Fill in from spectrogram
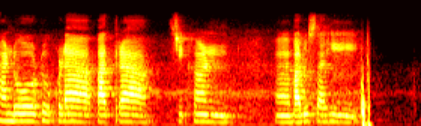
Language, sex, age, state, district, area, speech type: Gujarati, female, 45-60, Gujarat, Valsad, rural, spontaneous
